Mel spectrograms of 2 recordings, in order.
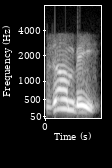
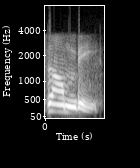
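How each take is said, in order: First: Zombie with a Limerick accent, pitch raised. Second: Said in the usual way. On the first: Shown as a demonstration. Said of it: "people in Limerick would say". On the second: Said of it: "she sings it like".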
